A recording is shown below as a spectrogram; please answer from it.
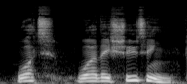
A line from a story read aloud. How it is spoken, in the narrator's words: Gillespie shouted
